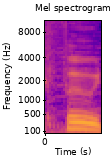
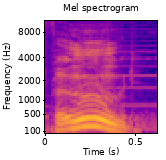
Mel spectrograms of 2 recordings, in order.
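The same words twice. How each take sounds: First: The vowel is said plainly. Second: The vowel is heavily emphasized. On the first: The speaker calls it right. "you like you'd say food" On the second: The speaker calls it wrong. "If you put emphasis on the O"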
